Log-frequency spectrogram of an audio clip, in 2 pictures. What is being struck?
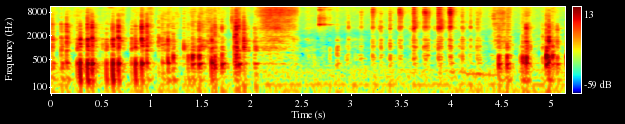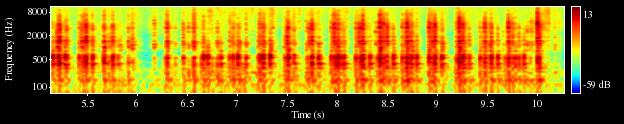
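Award plaque with a textured back.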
